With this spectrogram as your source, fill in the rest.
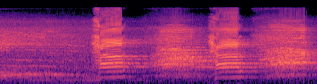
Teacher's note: ہا حلق کے درمیان والے حصے سے ادا ہوتا ہے، حلق کے درمیان والے حصے سے۔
